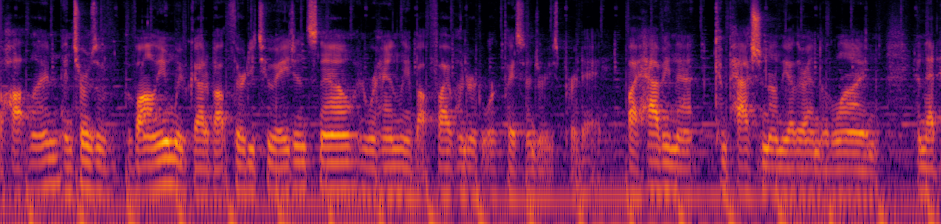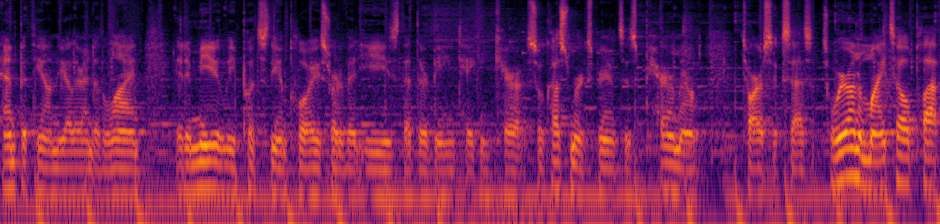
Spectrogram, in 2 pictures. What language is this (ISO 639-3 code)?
eng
